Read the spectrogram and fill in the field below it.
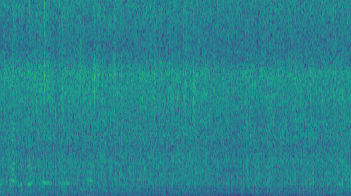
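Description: Steady rain pours down on a yard at a rural home in the Sundarbans, giving a dense, continuous hiss of falling water that stays even and close throughout.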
